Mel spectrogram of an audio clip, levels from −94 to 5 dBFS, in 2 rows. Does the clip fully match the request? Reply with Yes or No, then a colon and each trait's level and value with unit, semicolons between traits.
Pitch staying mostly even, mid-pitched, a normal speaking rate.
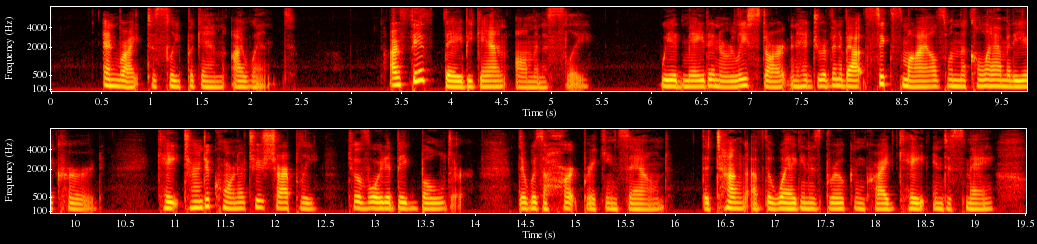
Yes: narrow, 1.5 semitones; medium, 160 Hz; average, 170 wpm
